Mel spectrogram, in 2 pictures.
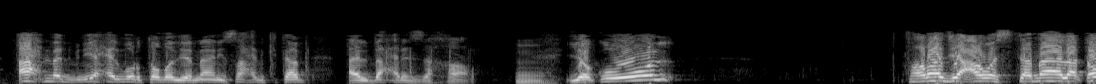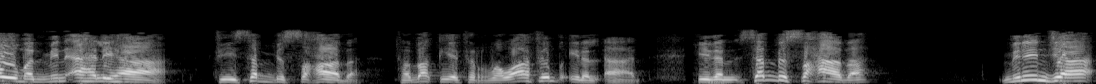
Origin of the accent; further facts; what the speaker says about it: Yemen; عندنا في اليمن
